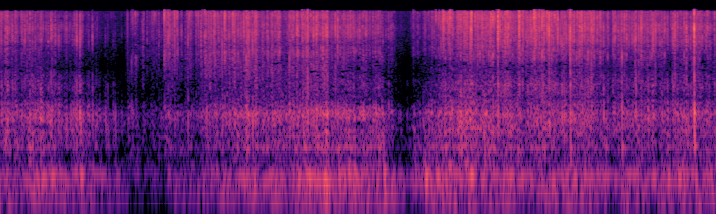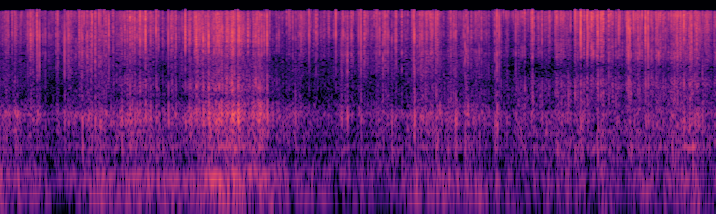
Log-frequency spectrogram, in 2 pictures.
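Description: Long nails scratch a rounded, black porous foam microphone windscreen held in both hands. The result is a continuous, dense, irregular scratching and rustling with a heavy low, muffled rumble that swells and eases throughout.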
